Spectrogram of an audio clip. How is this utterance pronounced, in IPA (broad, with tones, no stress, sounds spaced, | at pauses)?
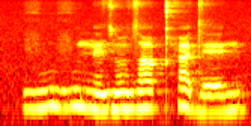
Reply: v uː˩˧˩ v u˦˨ n ɛ̃˩˧ z ũ˩˧˩ zˤ ɛ˦˨ e̯ qʰ ɛ˦˨ d ɛː˩˧ n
